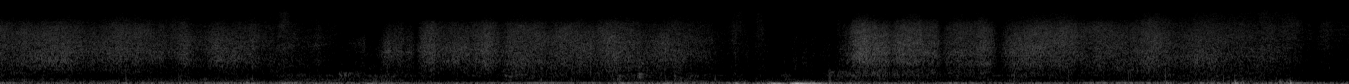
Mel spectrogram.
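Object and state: Nothing is struck.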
